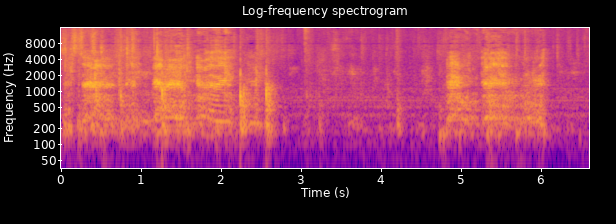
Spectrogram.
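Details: Six-week-old puppies indoors, trading harsh play growls and sharp little barks in two loud bursts about three seconds apart, separated by quieter grumbles and scuffling.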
